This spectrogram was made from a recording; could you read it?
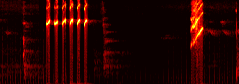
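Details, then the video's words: Cinereous tit in a training recording for cage birds: a rapid, evenly spaced run of six crisp, high notes, then a pause and a single harsh, rising chirp. "masteran burung glatik batu"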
